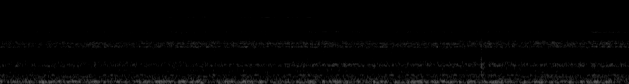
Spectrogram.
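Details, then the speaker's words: Z1 automatic travel CPAP machine fixed at 10 cm pressure, recorded by phone about 30 cm away, user wearing nasal mask: steady low motor hum with faint higher whine from its small high-rpm motor. "and there you have it so the machine all trouble machines are a little bit noisier than your standard full-size CPAP machines and that's due to the very small motor which has to turn at a very high rpm to generate the full range of CPAP pressures"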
